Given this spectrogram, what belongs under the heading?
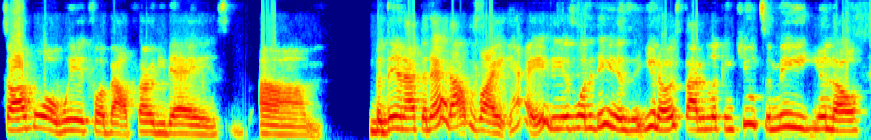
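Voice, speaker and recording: A slightly high-voiced American woman in her 50s chats with her livestream viewers at a moderate pace, casual and candid with colloquial phrasing. She brings stories to life by acting out the quotes. The sound is slightly dull lo-fi livestream audio.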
